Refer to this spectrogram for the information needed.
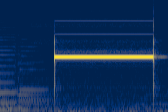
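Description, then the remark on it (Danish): A single steady electronic answering machine beep before a voicemail message sounds loud and clear for about a second, with faint background noise before it and silence after. “Vi skal, øh, vi skal faktisk lige nå den sidste telefonsvarbesked.”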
